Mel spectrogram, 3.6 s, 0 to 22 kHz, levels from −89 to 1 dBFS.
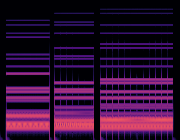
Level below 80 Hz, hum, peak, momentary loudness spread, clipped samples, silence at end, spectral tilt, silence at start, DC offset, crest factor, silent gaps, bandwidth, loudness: -70 dBFS; none; -22 dBFS; 2 LU; under 0.1%; 0.15 s; -4 dB/octave; 0.1 s; under 0.1%; 10 dB; 1.92-1.99 s; 17.5 kHz; -33 LUFS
